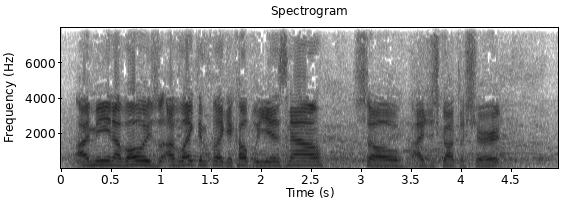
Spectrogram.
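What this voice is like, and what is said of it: Boston accent. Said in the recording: “Callahan's accent,⟧ we're nowhere near California. We're at Boston's TD Garden”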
